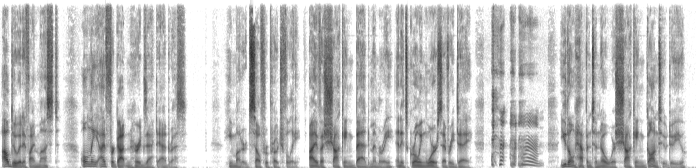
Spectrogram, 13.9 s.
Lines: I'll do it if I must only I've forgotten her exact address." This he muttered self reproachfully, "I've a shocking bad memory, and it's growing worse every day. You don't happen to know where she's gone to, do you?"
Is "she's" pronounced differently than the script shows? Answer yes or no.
yes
